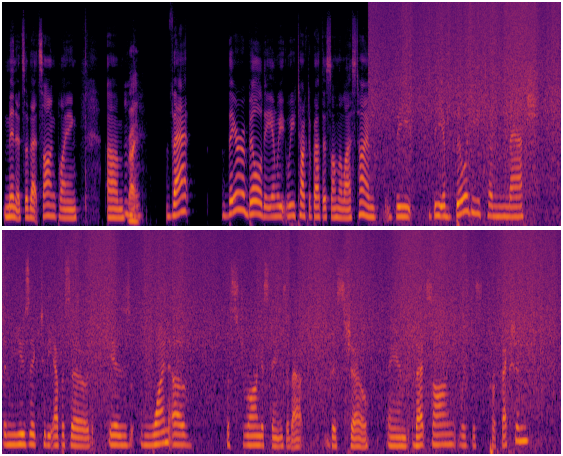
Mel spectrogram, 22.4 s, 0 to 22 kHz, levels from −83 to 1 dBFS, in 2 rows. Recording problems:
hiss; loud; from 7.5 s on; 2 dB below the speech

